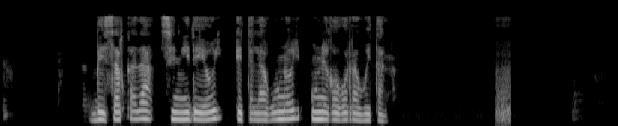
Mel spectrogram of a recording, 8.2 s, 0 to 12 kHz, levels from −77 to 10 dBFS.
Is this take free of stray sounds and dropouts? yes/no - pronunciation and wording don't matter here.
no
